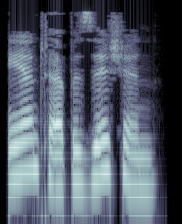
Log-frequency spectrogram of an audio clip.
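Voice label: "anteposition", British English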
